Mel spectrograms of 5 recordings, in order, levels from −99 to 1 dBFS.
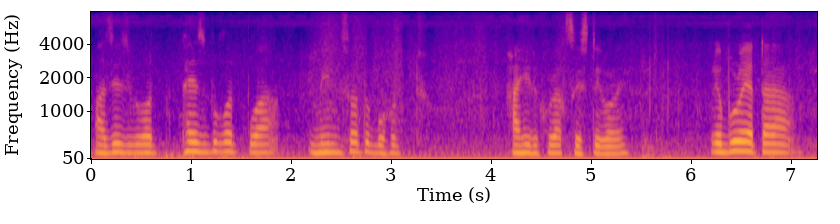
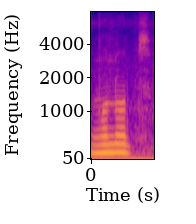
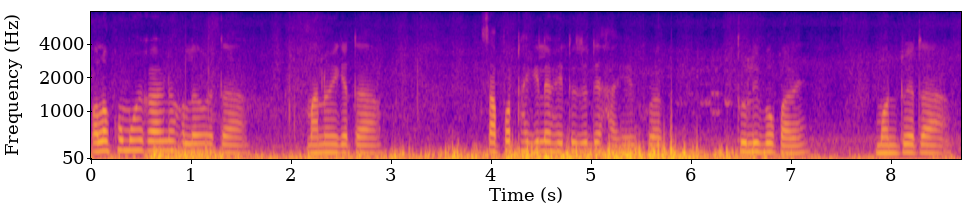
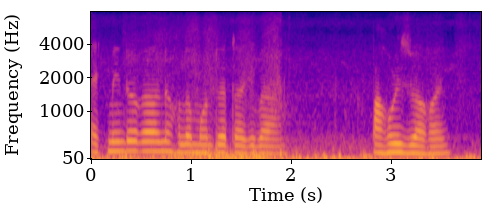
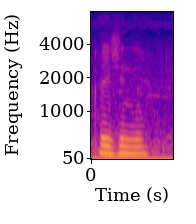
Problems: background sounds at intervals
